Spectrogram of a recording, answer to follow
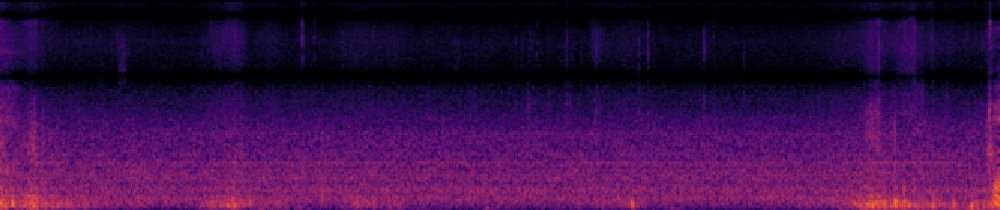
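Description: Faint steady room noise with a few light clicks and knocks from handling equipment on the table; no music yet.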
